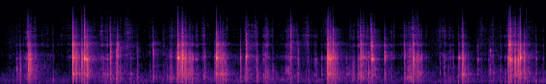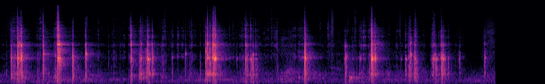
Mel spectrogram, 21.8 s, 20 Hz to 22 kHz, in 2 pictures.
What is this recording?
Wooden Blocks
There were loose wooden floorboards so I wondered what sound they would make when banged together
Recorded on the Zoom H6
